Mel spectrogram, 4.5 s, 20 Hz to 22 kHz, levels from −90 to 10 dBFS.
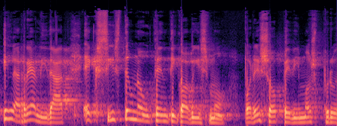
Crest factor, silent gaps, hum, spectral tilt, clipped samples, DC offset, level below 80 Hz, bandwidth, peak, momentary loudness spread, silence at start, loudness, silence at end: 12 dB; none; none; -4.5 dB/octave; 0.3%; under 0.1%; -46 dBFS; 16.5 kHz; 0 dBFS; 5 LU; 0 s; -13 LUFS; 0 s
